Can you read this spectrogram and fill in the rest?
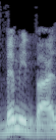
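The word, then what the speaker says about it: Bemidbar: And in the beginning of Bamidbar, even before the psukim that we read, of course, the beginning of Bamidbar is, more correctly pronounced, Bimidbar.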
